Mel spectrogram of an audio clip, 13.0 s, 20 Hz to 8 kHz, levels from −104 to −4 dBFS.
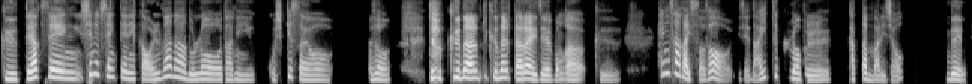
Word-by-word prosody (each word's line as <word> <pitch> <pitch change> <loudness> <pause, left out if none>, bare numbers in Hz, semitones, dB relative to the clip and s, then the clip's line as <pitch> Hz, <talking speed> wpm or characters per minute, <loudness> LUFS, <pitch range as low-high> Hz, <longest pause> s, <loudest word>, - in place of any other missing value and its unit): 그 215 -3 0
대학생 255 -2 +4
신입생 380 -7 -2
때니까 235 -3 -2
얼마나 270 +6 0
놀러 205 0 0
다니고 190 0 -9
싶겠어요. 190 - -5 0.5
그래서 195 -1 -2 0.5
또 255 - +6 0.2
그날 260 -2 +7
그날따라 245 -3 +4
이제 190 -1 0
뭔가 185 +3 -2
그 - - -13 0.6
행사가 405 - +2
있어서 235 +3 -3
이제 210 - -14
나이트클럽을 220 - -5 0.2
갔단 220 0 -1
말이죠. 175 +1 -8 0.5
근데 205 -3 0
220 Hz, 270 characters per minute, -22 LUFS, 195-260 Hz, 0.6 s, 그날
